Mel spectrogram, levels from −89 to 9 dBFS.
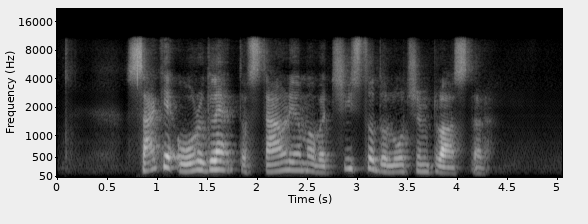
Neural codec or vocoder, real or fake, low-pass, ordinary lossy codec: codec, 24 kHz, 0.5 kbps, DualCodec; fake; 10.8 kHz; none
